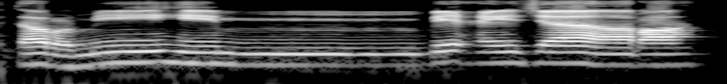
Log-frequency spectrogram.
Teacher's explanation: اخفا شفوی، غنہ کر کر پڑھیں گے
